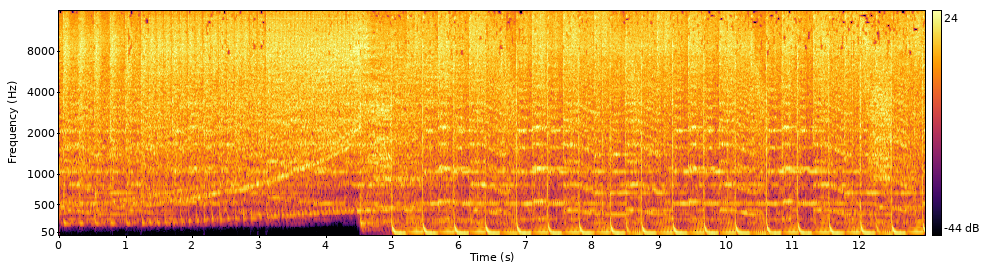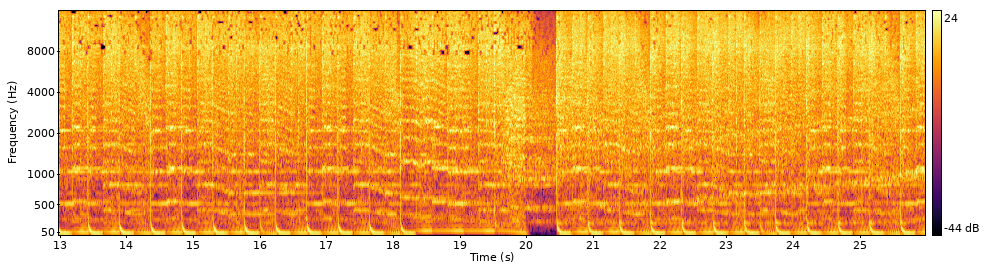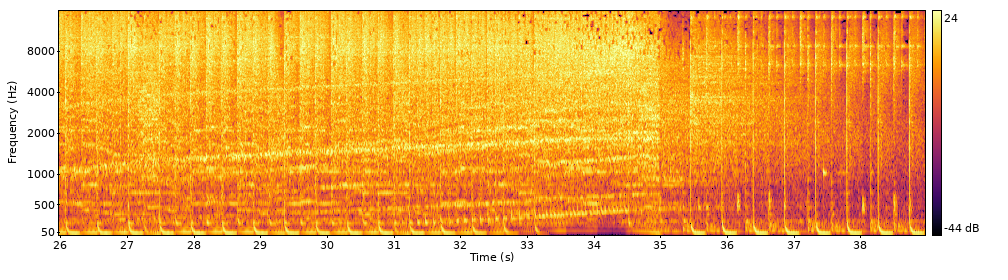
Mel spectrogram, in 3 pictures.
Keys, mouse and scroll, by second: 0.3 click, 1.3 click, 2.1 ctrl+click, 3.0 ctrl+click, 4.1 ctrl+click, 5.2 ctrl+click, 6.1 click, 7.9 click, 8.4 space, 9.5 click, 10.9 click, 12.5 click, 13.6 click, 14.7 space, 15.3 click, 16.5 click, 17.1 click, 17.9 ctrl+click, 19.1 ctrl+click, 20.1 ctrl+click, 22.2 ctrl+click, 24.4-26.6 drag, 27.6 click, 28.9 click, 29.7 click, 30.2 space, 31.4 click, 31.9 space, 32.6 click, 33.5 click, 34.1 right click, 34.8 click, 36.0-38.3 drag, 38.5 click.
